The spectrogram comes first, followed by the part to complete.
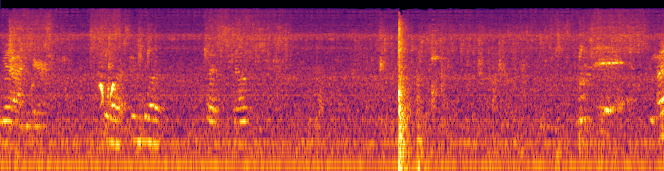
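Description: Water running from a kitchen tap into the sink, a steady hiss, with faint indistinct voices and one sharp knock about five seconds in.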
